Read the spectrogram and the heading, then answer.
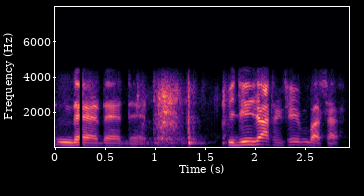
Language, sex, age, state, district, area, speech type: Bodo, male, 60+, Assam, Kokrajhar, urban, conversation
